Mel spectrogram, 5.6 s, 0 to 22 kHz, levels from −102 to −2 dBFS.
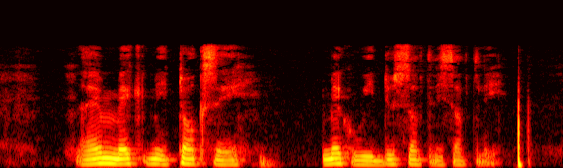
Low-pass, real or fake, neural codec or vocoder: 7.2 kHz; real; none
